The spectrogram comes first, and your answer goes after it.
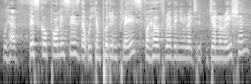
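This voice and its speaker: A woman's voice: mid-range voice, moderate pace. A woman moderating a formal roundtable, addressing a conference. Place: large indoor conference hall. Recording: echoey hall, noisy room ambience.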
